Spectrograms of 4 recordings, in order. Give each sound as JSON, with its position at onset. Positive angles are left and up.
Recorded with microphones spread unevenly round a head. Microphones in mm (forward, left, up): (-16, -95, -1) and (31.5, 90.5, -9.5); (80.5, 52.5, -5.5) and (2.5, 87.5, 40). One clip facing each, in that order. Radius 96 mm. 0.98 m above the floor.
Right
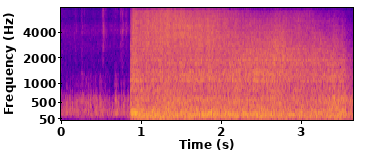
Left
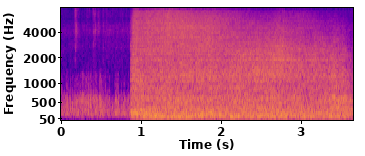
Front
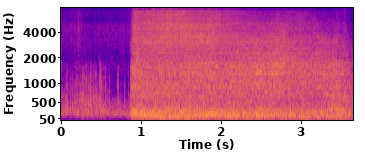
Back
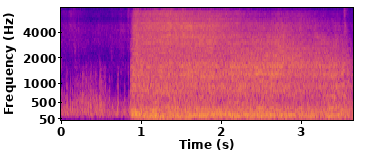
{"t": 0.9, "sound": "an explosion", "azimuth_deg": -120, "distance_m": 0.6}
